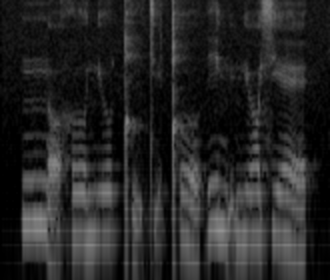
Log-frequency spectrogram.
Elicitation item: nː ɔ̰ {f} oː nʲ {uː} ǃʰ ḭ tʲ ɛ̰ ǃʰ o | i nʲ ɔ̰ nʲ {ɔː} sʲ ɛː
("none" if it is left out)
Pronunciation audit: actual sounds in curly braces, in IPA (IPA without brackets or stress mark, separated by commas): h, oː, ɔː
